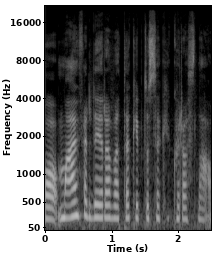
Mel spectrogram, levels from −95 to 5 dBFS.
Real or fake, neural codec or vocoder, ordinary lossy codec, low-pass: real; none; Opus, 64 kbps; 19.8 kHz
